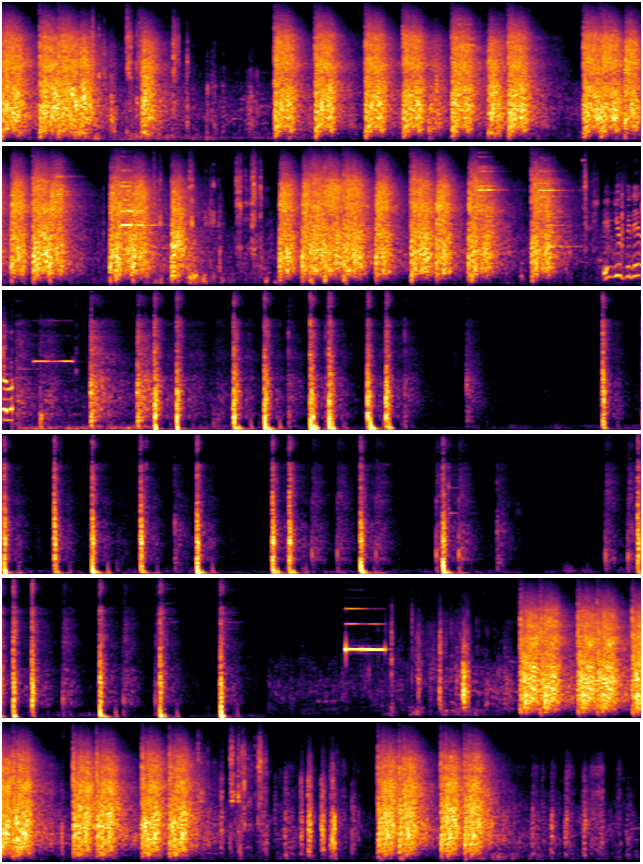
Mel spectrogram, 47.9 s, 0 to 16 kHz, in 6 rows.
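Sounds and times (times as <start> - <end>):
short electronic beep: 16.3 - 17.0, 36.2 - 36.8.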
